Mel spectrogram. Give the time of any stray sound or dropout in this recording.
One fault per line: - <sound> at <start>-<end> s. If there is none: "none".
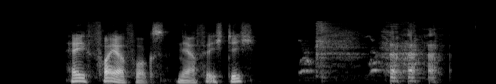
- laugh at 3.0-4.5 s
